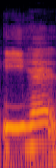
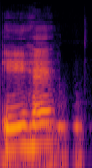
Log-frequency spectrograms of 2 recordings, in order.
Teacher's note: इन सभी का उच्चारण करेंगे तो हमारे ओष्ठ की आकृति जो है वो वृत्ताकार नहीं होती है, इसीलिए इसे अवृत्ताकार स्वर कहा जाता है।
